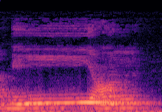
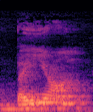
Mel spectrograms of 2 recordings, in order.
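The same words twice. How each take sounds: First: The vowel is drawn out and lengthened. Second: The vowel is short and softly glided. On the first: "اگر زیر ہوتی تو پڑھا جاتا" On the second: "یہ لین ہے"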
